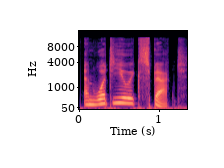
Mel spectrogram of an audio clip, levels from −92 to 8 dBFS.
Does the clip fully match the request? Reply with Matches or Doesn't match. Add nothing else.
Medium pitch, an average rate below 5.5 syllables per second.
Matches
